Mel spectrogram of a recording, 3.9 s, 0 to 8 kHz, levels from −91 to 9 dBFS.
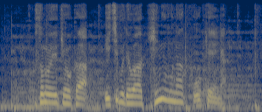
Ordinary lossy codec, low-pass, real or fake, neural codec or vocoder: Opus, 64 kbps; 7.2 kHz; fake; codec, 16 kHz, 8 kbps, FreqCodec, smaller model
